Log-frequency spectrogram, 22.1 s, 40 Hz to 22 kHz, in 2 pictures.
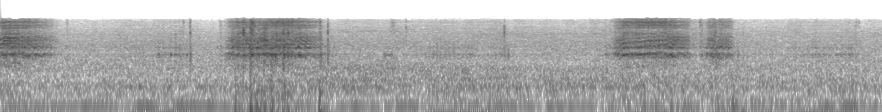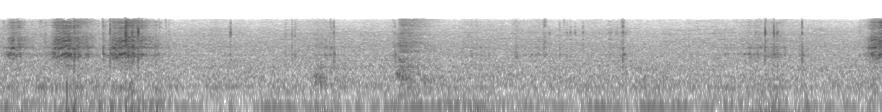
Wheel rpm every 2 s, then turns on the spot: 30, 60, 10, 20, 40, 10, 20, 0, 10, 0, 20.
0-2 4-6 12-14 16-18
